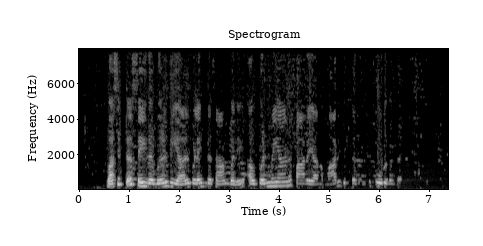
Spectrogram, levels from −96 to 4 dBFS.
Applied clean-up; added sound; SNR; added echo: classical method spectral subtraction.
